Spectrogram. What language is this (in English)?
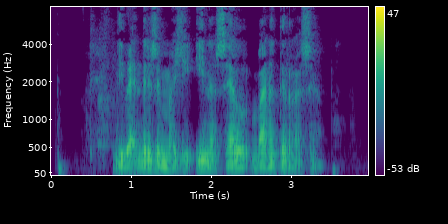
Catalan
